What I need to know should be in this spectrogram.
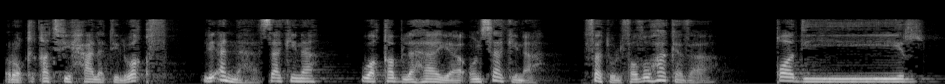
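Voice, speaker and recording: A man teaching a tajweed lesson on Quran recitation, who draws out and chants the example words slowly. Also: mid-range voice, lively intonation, breathy edge. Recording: long hall reverb.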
